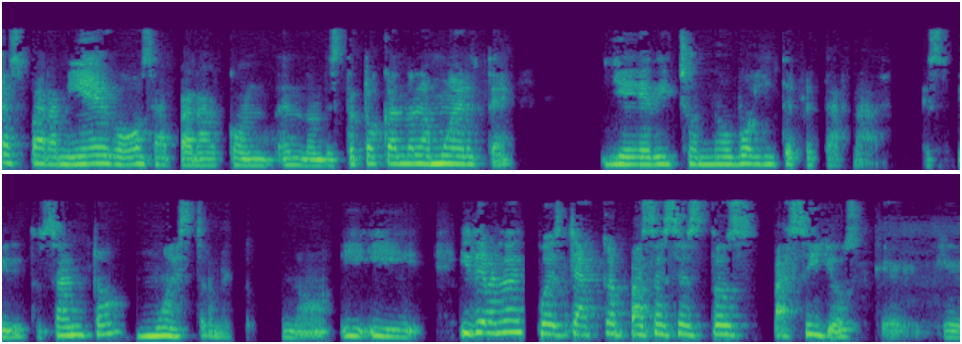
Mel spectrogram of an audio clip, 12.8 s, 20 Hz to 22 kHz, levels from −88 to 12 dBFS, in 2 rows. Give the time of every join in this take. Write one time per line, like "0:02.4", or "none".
0:08.1
0:09.9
